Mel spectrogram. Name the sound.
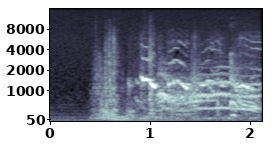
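dogs barking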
